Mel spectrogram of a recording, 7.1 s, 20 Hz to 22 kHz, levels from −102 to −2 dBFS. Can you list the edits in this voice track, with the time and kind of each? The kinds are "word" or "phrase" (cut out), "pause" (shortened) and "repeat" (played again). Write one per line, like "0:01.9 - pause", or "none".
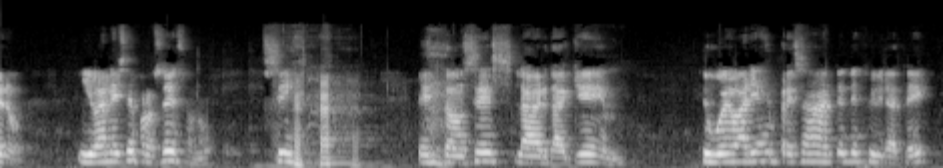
0:05.2 - word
